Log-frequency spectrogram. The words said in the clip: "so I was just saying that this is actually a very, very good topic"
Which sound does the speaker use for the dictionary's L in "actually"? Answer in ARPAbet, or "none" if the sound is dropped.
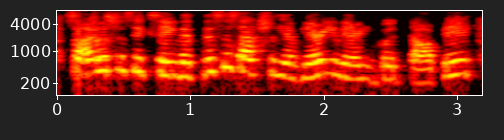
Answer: L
